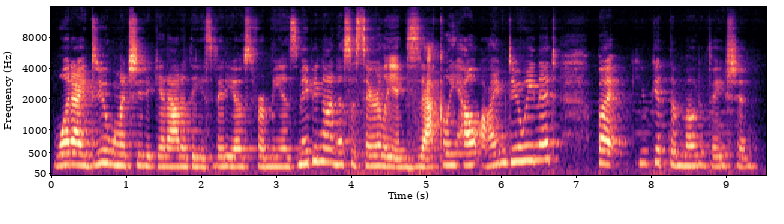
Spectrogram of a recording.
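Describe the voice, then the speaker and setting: Woman, slightly high pitch, casual vlog chat, upbeat, encouraging, very echoey room. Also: unhurried. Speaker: diet vlogger. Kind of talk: casual chatty vlog talk.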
